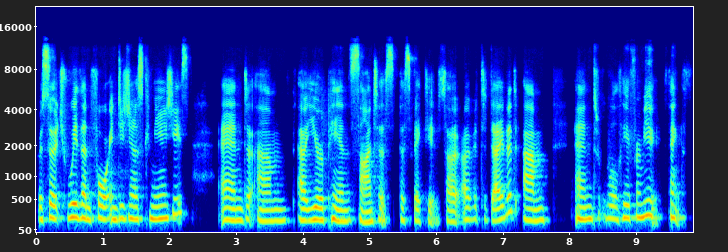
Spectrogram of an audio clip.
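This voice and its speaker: A woman's voice: lowish voice, steady tone, a little slow, a little mellow. A woman chairing a conference session, introducing speakers informally with frequent fillers. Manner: informal, hesitant, many fillers. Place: conference room.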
